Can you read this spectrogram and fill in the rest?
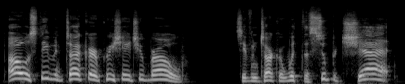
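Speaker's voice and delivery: high, loud, eager thanks to a donor; light up and call out the name; excited shoutout. Real, not acted. Streamer excitedly thanking a super chat donor, high and loud.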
